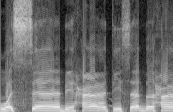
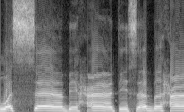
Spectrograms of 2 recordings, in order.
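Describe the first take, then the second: Both takes have the same delivery.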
